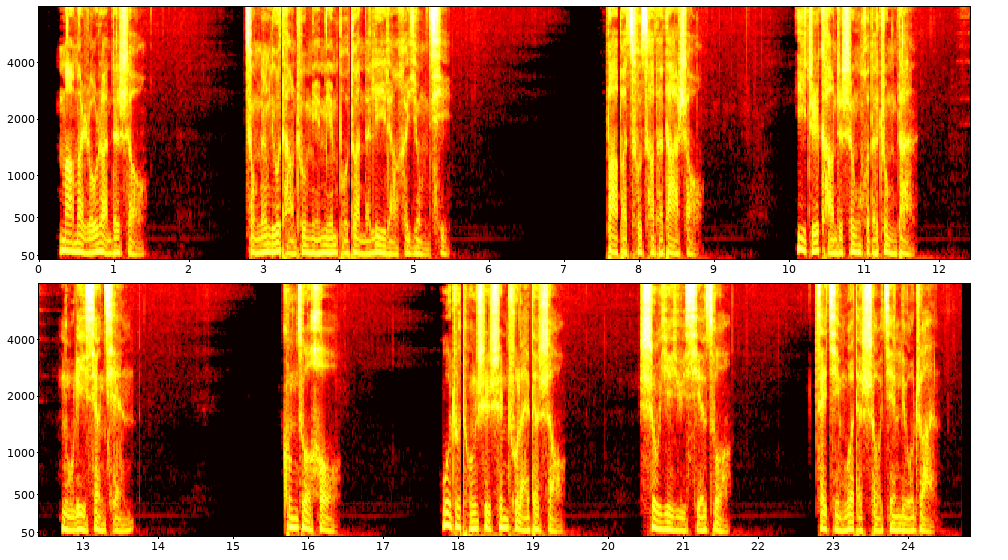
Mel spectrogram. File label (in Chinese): 男 旁白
